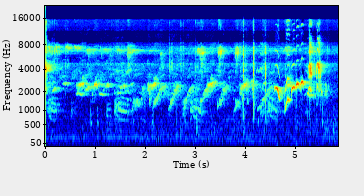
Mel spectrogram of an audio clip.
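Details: White-rumped shama of the Medan type, singing with many fill notes to draw other shamas into song. A soft run of quick chattering notes builds into a loud burst of sharp, twisting whistles near the end.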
